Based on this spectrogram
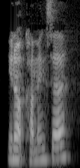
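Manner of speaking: plain reading voice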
